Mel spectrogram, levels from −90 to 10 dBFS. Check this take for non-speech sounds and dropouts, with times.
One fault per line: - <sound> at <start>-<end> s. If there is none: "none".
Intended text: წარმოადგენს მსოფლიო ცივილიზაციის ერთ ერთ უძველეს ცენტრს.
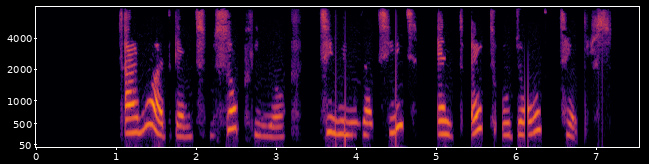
- dropout at 6.1-6.1 s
